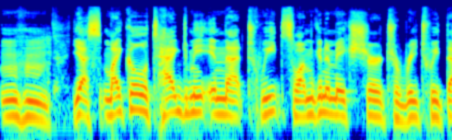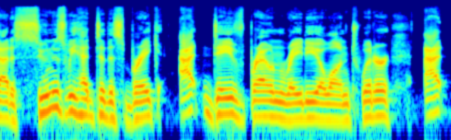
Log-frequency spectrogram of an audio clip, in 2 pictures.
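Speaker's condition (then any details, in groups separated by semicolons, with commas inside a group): No condition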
